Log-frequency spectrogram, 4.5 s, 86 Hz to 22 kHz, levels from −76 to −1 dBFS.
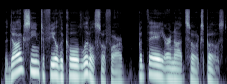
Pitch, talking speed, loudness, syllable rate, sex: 135 Hz, 210 wpm, -15 LUFS, 4.9 syllables/s, male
